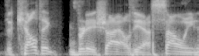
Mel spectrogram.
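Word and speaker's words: Samhain: celtic british isles yeah sewing it spelled samh a IM but we say it as sewing and yeah that's the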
